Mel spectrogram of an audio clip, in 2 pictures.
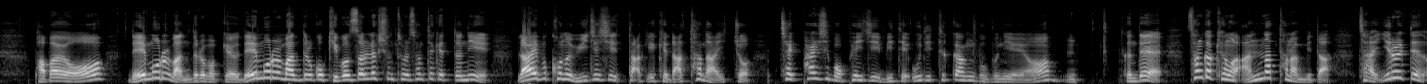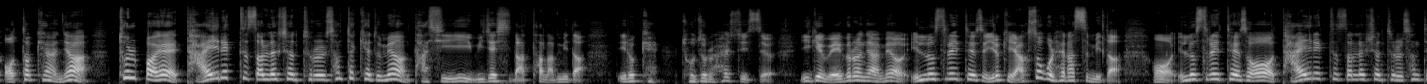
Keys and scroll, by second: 1.4 space, 5.1 F1, 8.9 F1, 10.6 space, 15.6 F1, 18.3 F1, 22.1 super+z, 25.2 v.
